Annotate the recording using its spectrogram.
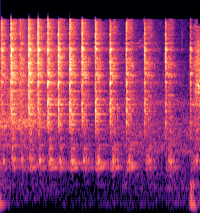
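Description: PC cooling fan spinning up at power-on with its blades striking a cooler that sits too close, a rapid ratchet-like clatter of about eight clicks a second over a faint whine.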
